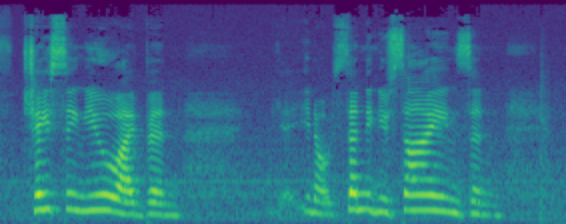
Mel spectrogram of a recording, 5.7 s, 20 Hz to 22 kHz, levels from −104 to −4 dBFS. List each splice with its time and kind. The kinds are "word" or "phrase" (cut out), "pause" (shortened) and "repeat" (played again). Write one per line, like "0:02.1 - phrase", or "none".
none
